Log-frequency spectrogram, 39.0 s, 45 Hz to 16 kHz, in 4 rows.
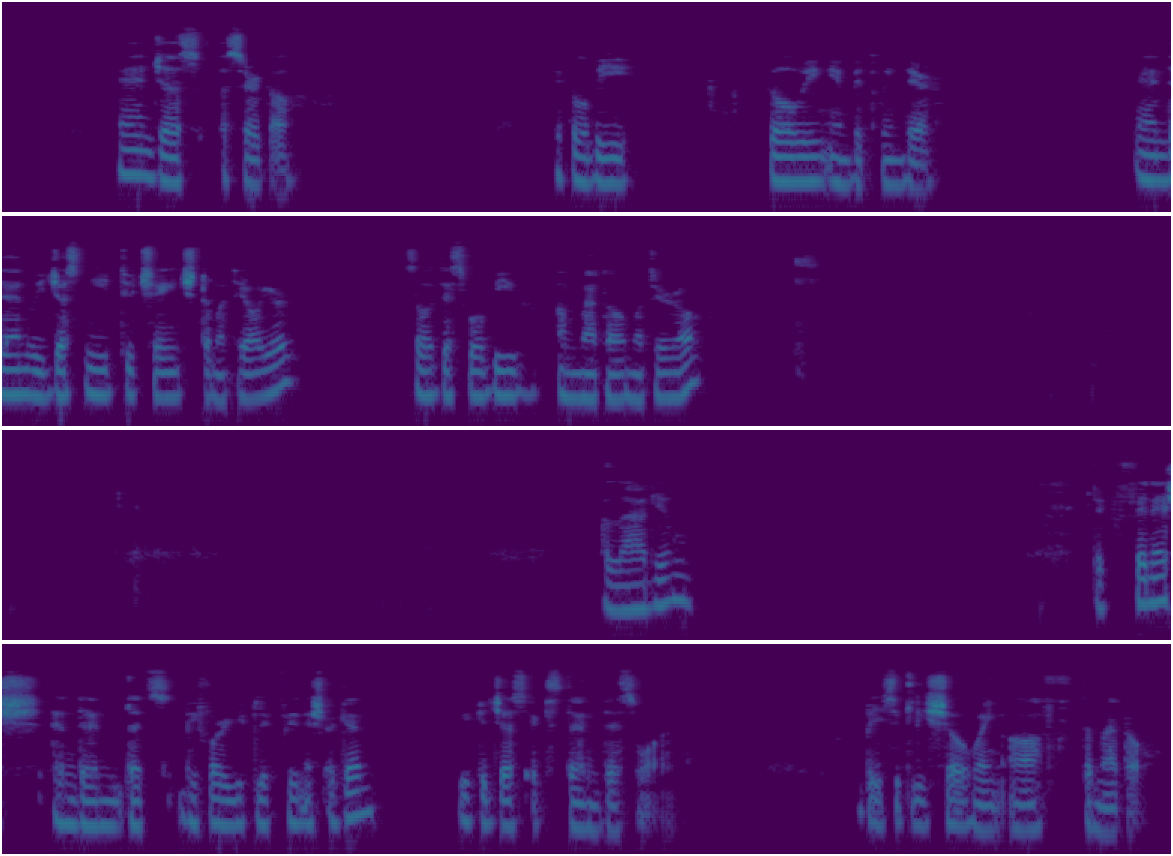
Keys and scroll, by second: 4.0 Escape, 4.3 Escape, 5.7 Down, 6.0 Down, 7.5 Escape, 35.2 Escape.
